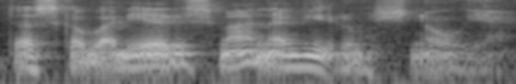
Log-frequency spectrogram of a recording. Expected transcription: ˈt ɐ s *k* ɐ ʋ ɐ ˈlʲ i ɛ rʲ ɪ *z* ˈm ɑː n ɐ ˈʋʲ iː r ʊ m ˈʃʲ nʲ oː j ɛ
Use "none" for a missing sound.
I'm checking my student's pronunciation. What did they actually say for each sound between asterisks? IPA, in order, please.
k, s

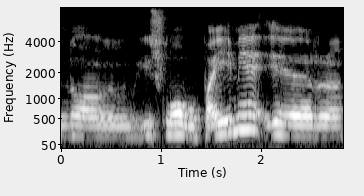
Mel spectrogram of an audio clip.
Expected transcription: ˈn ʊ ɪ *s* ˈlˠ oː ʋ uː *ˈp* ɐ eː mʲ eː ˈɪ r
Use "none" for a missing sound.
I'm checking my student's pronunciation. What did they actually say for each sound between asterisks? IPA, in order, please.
ʃ, p

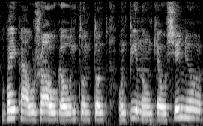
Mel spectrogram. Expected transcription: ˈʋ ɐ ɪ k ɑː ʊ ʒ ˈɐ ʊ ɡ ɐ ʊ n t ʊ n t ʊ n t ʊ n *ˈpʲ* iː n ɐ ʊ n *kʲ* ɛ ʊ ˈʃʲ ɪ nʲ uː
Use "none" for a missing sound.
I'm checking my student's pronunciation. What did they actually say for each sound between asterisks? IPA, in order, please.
pʲ, kʲ

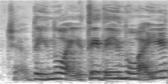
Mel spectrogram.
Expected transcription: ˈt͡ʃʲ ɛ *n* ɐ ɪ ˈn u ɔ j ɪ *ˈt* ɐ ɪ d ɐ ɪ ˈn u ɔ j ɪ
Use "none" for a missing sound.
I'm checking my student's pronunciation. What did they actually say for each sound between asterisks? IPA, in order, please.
d, t

